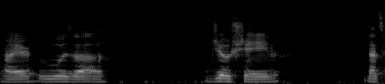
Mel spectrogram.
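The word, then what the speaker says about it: Schoen: for context says s-c-h-o-e-n i thought it was like shown or something showin it's shane so joe shane right now our our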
